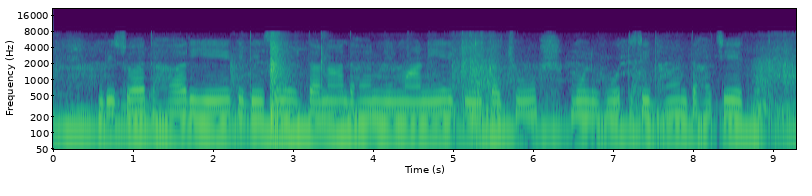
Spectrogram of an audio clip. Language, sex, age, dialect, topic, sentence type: Magahi, female, 18-24, Northeastern/Surjapuri, banking, statement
